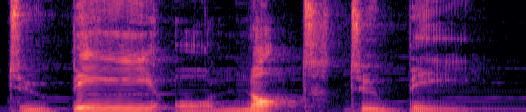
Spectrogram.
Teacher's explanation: am this two syllable foot is like a reverse trokey so the first syllable is unstressed and second is stressed as in to be or not to be Shakespeare's favorite meter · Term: I am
